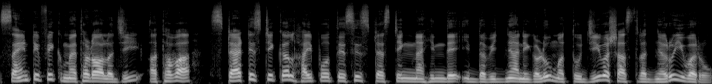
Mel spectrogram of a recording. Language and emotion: Kannada, neutral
